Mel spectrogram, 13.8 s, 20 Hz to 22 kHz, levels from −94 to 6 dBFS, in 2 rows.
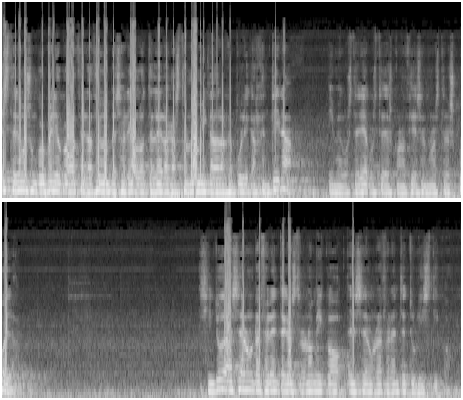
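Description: Integer overflow at 0.02–3.41, 4.09–4.23, 6.92–6.95, 10.22–11.20 and 12.14 s: peaks about 1–4 dB past full scale wrap to the opposite sign, producing violent cracks.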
